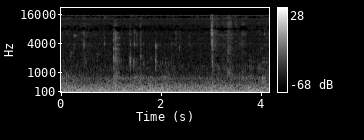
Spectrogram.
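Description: A person chewing a mouthful of soft steamed bao bun with pork, with scattered small wet clicks of the mouth.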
